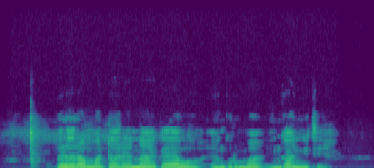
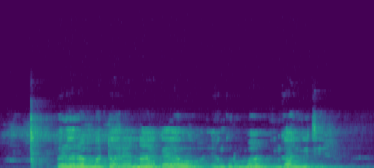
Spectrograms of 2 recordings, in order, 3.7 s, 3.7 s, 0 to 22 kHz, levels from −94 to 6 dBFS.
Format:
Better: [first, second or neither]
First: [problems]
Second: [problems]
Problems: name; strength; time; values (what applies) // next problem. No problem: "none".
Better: first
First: none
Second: room echo; dies away in 0.7 s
